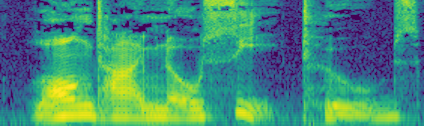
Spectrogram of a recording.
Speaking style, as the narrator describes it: he growled

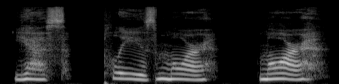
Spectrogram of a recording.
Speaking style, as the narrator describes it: Donna gasped back

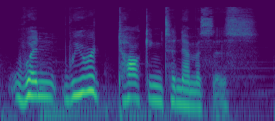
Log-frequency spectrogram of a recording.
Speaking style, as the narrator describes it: Hazel said uneasily

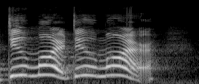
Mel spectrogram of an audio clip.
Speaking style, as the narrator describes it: They were giggling and shouting at her

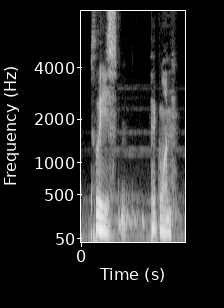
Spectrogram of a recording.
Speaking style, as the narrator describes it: he stammered

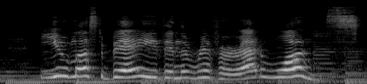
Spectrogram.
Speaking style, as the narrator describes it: he cried

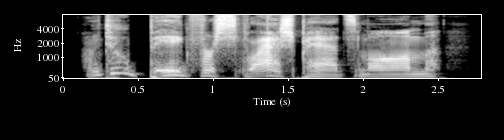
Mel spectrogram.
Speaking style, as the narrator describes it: Porter groaned

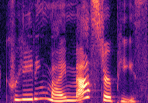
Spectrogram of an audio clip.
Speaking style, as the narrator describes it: exclaimed a beetle

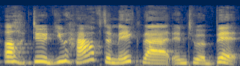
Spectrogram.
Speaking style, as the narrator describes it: laughing really hard I was like

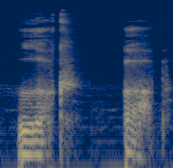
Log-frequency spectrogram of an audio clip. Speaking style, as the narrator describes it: in a low, soothing voice

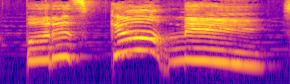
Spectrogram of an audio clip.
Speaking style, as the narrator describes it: squealed Birdo again

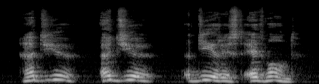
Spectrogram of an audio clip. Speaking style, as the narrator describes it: cried Mercedes

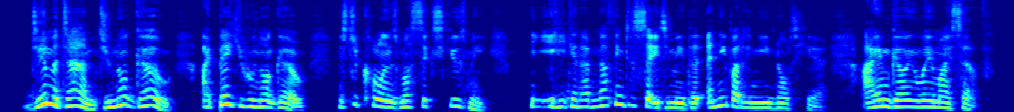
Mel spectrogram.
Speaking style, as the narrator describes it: Elizabeth called out

